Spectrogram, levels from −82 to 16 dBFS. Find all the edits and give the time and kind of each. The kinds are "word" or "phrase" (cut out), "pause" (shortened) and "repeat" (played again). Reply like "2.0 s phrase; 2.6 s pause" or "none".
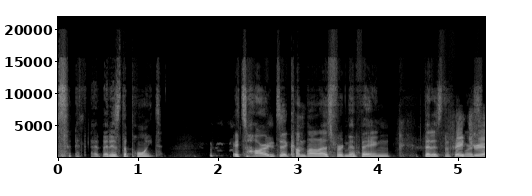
2.3 s word; 3.1 s word; 3.6 s word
